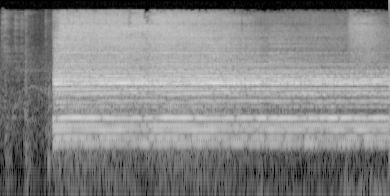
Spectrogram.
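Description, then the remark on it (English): A loud, steady train whistle blares in abruptly after a brief quiet moment and holds its rich, multi-toned pitch as one long continuous blast until the end. “is jolted awake by two long whistles and the broadcast of the conductor as he moves to the next car, presumably to make the same announcement.”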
